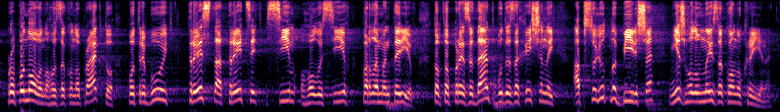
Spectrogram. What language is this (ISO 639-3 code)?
ukr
